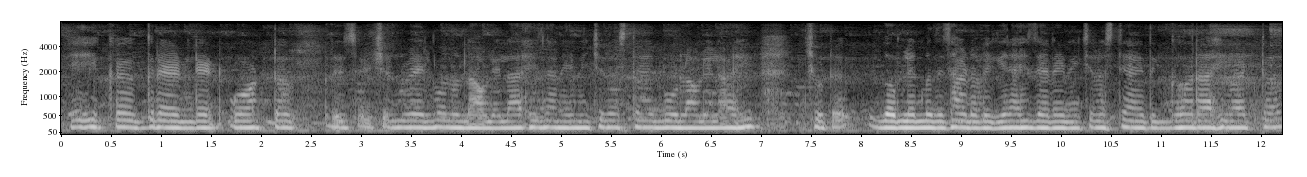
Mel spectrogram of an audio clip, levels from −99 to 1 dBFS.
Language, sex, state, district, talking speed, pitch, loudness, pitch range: Marathi, female, Maharashtra, Solapur, 130 wpm, 175 Hz, -24 LUFS, 170-180 Hz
